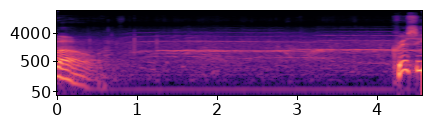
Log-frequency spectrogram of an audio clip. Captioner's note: crowd cheering and clapping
